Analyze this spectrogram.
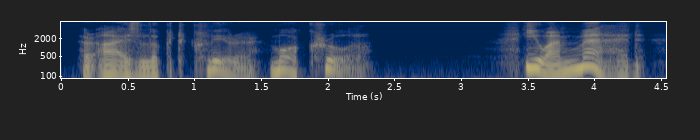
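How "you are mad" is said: violent outburst of words flung out. Reading a story aloud, a woman's retort to the narrator: said violently. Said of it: "she said violently".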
